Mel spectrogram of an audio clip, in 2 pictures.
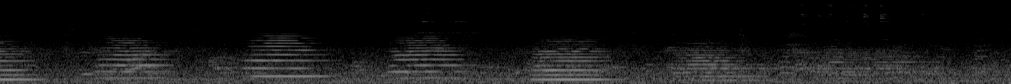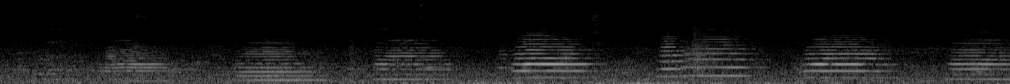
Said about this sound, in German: Das war gerade eben die Musikschule und wir haben uns einfach übers Kellerfenster gebeugt und was haben wir da gehört? Einen Trompeter, würde ich sagen.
